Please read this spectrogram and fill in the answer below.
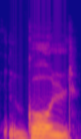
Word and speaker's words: gold: তার মানে নিয়ম অনুসারে এখানে উ ভাওয়ালটির লং সাউন্ড হবে, ঠিক তো? তাহলে এই শব্দটির উচ্চারণ হবে গোল্ড, তাই না?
